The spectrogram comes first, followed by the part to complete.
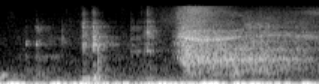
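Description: A person's loud, breathy exhale like a sigh, lasting under a second, starting a little past a second in.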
